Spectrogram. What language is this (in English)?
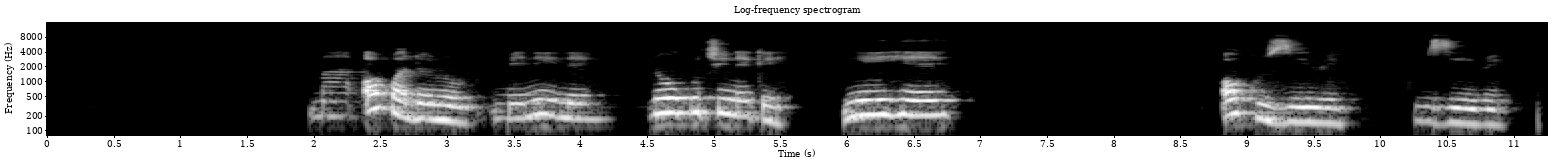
Igbo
